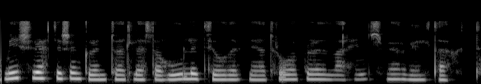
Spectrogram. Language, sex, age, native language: Icelandic, female, 30-39, Icelandic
